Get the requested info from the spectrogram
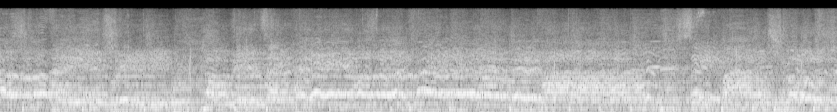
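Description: Operetta ensemble of male and female soloists singing together in chorus, accompanied by an orchestra.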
